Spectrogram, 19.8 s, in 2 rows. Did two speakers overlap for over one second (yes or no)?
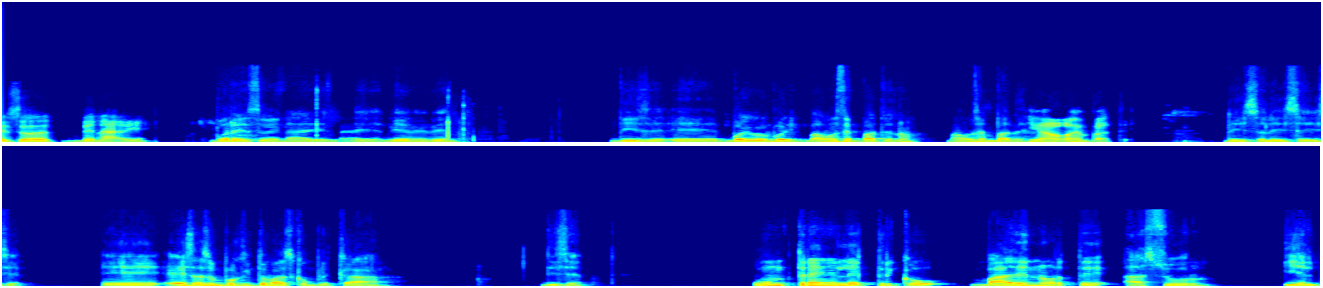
no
